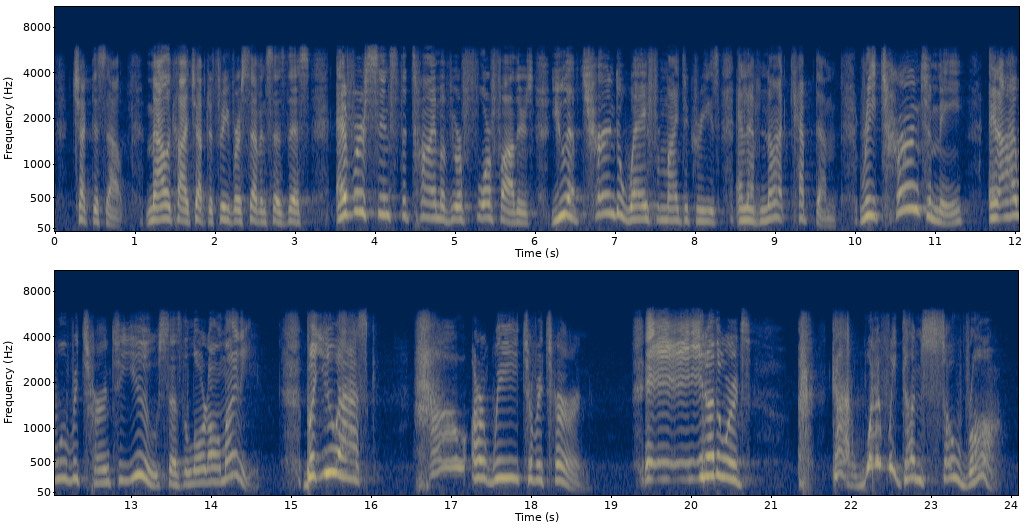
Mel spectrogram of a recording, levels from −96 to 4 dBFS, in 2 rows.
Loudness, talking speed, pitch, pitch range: -34 LUFS, 150 wpm, 210 Hz, 175-255 Hz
